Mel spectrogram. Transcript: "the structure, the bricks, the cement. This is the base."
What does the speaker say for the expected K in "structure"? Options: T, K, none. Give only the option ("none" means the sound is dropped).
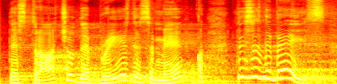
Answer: none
